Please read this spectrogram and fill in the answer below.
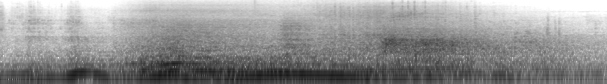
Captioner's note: engine revving; tires spinning out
